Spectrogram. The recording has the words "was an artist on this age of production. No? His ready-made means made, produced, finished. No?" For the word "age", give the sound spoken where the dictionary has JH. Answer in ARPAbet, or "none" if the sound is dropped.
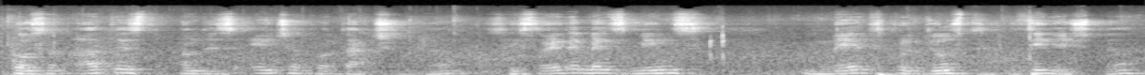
SH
